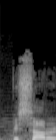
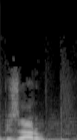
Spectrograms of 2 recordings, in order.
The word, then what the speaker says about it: Πισάρο: Πισάρο είναι, παιδιά, θα το τονίζω το σου, θα το λέω λίγο παχύ. Γιατί δεν είναι Πιζάρο ή κάτι τέτοιο. Πιτσάρο και δεν ξέρω τι.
